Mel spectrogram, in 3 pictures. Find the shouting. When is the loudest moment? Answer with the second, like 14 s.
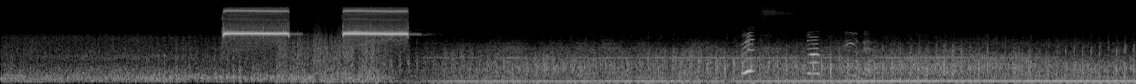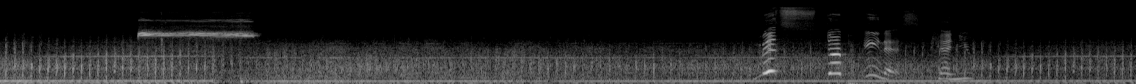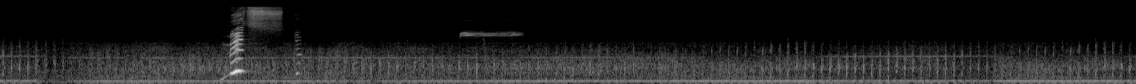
25 s.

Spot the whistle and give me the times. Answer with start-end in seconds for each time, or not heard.
2.2-4.2, 12.7-13.9, 27.3-27.9.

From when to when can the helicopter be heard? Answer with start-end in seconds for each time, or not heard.
0.0-34.0.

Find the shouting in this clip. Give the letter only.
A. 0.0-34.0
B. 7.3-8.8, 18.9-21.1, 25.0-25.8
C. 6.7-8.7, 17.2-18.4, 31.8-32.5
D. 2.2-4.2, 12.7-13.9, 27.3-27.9
B.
